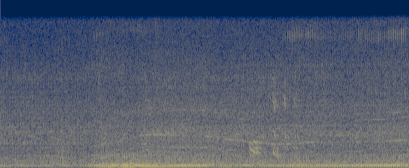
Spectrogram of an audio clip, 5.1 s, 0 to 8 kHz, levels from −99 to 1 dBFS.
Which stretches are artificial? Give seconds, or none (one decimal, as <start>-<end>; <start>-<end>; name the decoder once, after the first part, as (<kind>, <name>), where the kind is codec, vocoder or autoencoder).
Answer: none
